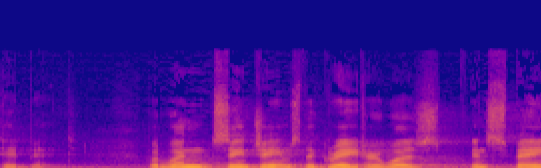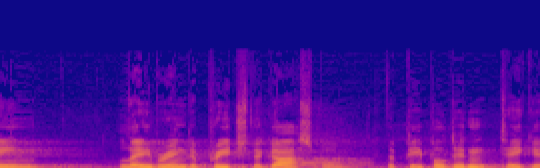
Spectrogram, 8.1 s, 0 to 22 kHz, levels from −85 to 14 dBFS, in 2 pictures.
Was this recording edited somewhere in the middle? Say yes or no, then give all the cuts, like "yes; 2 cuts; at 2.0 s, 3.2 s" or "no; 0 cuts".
yes; 2 cuts; at 4.8 s, 6.8 s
